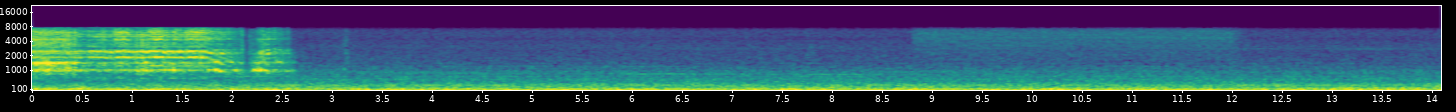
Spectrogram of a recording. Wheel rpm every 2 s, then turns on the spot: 150, 10, 0, 0, 0, 0, 0.
2-4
